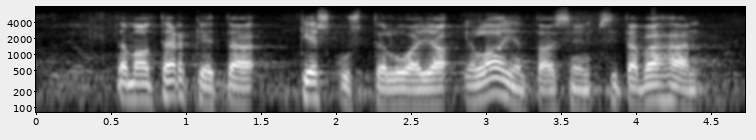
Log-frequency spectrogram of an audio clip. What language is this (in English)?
Finnish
